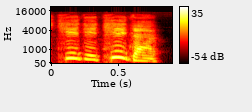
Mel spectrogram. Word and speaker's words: TV3: System Television Malaysia Berhad, operating as TV 3, pronounced as TV Tiga, is a Malaysian free-to-air television channel owned by Malaysian media conglomerate Media Prima.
